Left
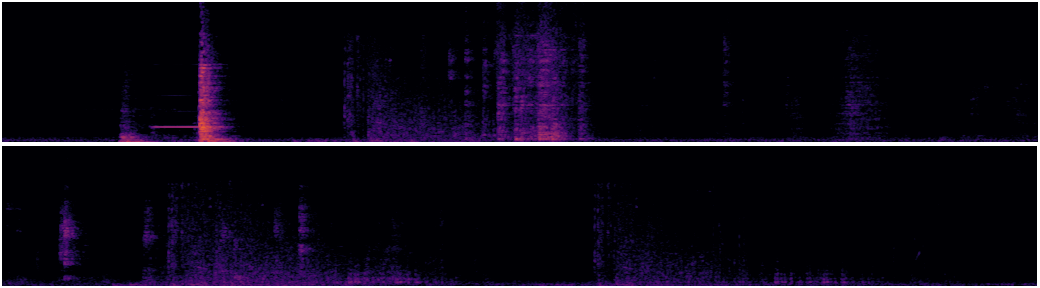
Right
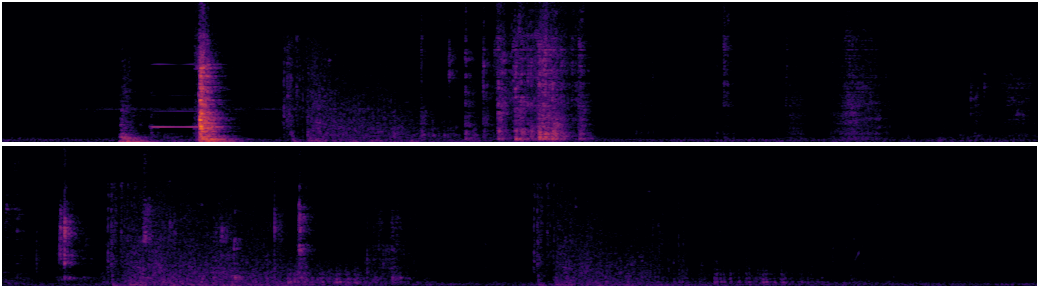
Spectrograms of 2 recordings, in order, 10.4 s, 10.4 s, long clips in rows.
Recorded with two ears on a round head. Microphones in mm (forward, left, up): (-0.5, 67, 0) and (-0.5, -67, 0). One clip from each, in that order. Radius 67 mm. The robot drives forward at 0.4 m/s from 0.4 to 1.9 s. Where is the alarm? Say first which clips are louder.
Right 2 dB; 25° right (ahead or behind), 1.4 m.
